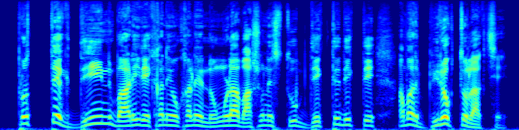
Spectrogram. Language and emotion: Bengali, disgusted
